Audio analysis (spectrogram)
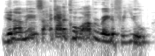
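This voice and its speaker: A man with a slightly high voice and noticeable vocal fry hosts a casual commentary show. He speaks in conversational street slang and gives opinionated takes. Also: expressive, racing. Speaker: host of an online commentary show.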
